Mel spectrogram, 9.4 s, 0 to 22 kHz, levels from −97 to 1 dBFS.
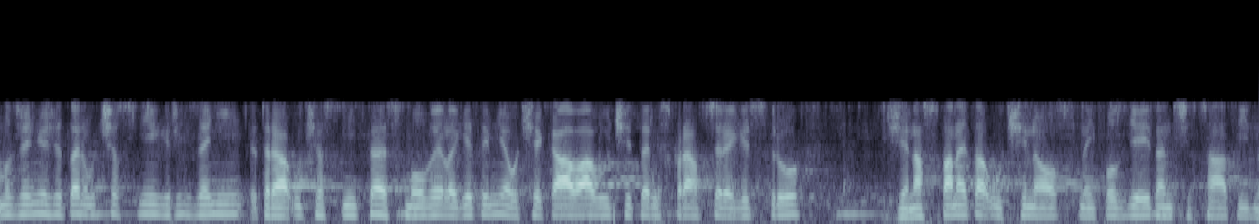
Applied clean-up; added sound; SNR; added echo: neural separator model SepFormer DNS4.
